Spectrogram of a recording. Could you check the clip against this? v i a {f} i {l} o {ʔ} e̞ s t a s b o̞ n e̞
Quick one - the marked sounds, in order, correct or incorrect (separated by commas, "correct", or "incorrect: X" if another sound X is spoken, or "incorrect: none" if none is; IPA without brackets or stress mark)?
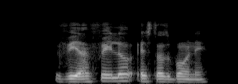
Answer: correct, correct, correct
